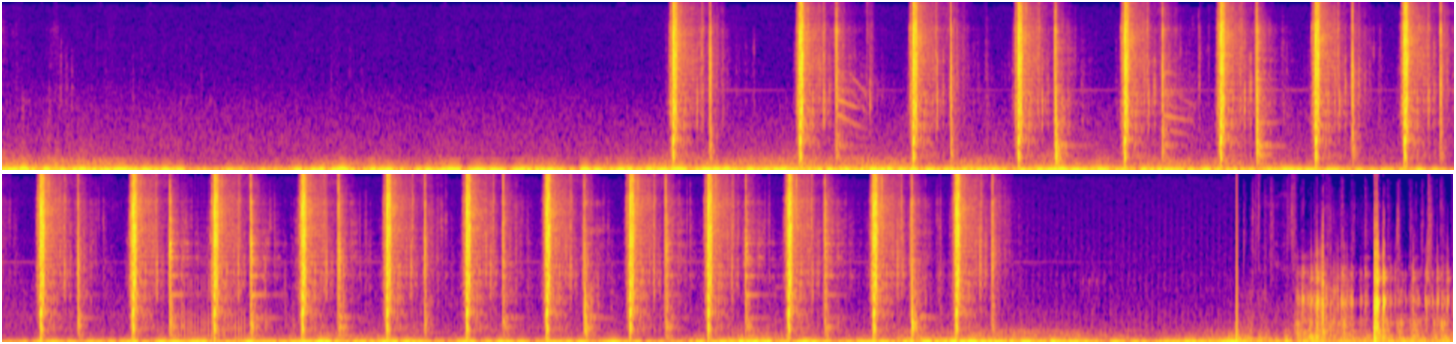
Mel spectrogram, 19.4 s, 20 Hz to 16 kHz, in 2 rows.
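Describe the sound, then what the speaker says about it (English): A SIG MCX Virtus .22 calibre PCP air rifle fires about twenty sharp, evenly spaced semi-automatic shots in a steady rhythm, each crack loud and close against a quiet outdoor background. "took 20 shots"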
